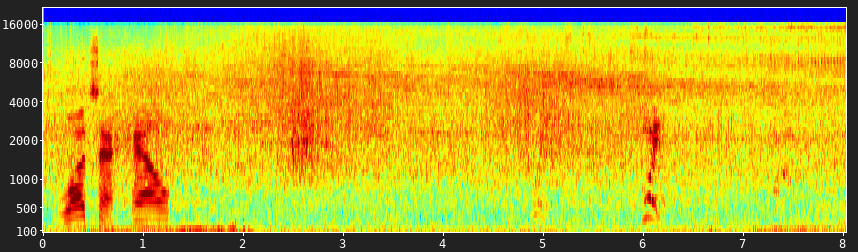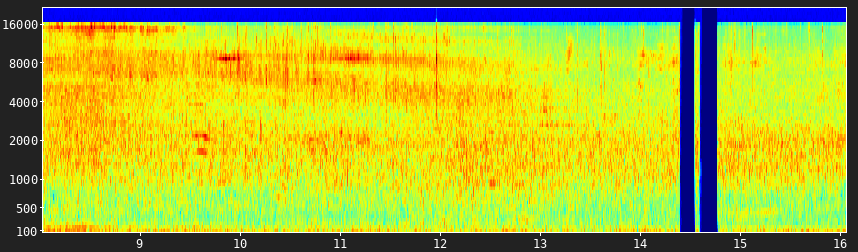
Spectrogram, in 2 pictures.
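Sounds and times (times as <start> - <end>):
passing car traffic rumble: 0.0 - 16.0.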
